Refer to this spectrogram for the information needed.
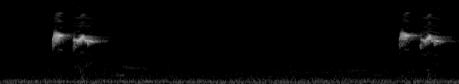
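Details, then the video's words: Red-whiskered bulbul, a decoy bird from Lạng Sơn, Vietnam, singing to lure wild bulbuls: two short phrases about three seconds apart, each a pair of bright, slurred whistled notes, over a quiet low hum. "Mào mồi gáy kiểu này liệu có gọi được bổi không đây?"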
